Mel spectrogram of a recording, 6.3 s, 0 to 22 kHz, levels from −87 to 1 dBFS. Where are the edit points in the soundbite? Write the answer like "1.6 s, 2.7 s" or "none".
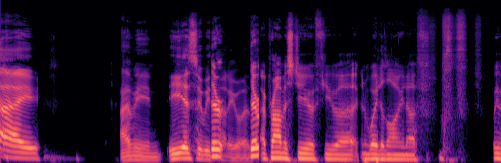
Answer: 3.2 s, 4.5 s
